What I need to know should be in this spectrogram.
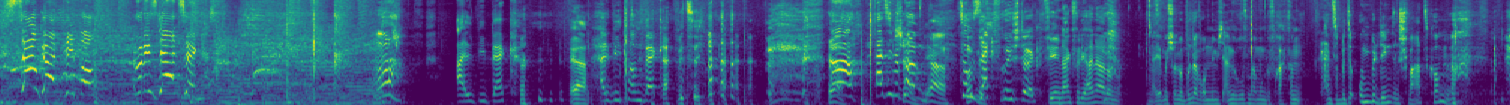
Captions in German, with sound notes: So good people. I'm always dancing. I'll be beck! Ja. I'll be Tom Beck. Ja. I'll be Tom Beck. Witzig [lacht]. Ach, herzlich Willkommen Ja freut mich. Ach, herzlich Willkommen Ja freut mich. Zum Sektfrühstück. Ja freut mich. Zum Sektfrühstück. Vielen Dank für die Einladung. Ja ich hab mich schon gewundert, warum die mich angerufen haben und gefragt haben: „Kannst du bitte unbedingt in schwarz kommen?"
